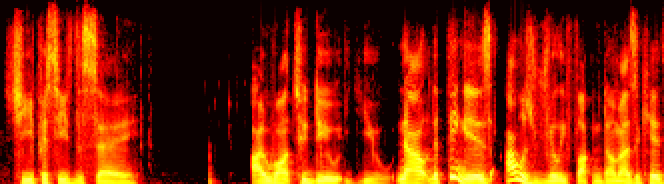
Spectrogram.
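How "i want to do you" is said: mock calmest voice, slow, utterly calm. Retelling what the person being dated said: imitating the calmest voice. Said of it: "with the calmest voice ever".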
